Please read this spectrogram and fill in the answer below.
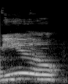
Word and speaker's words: mu: work okay that's another Greek letter okay so mu is it's pronounced mu and it's like it's kind of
